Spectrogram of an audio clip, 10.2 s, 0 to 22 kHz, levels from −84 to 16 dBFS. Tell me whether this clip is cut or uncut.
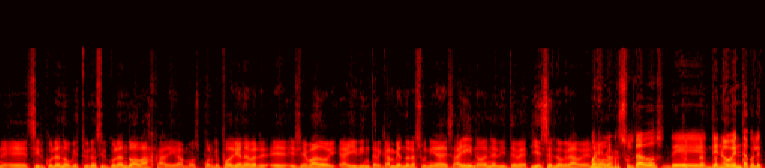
cut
